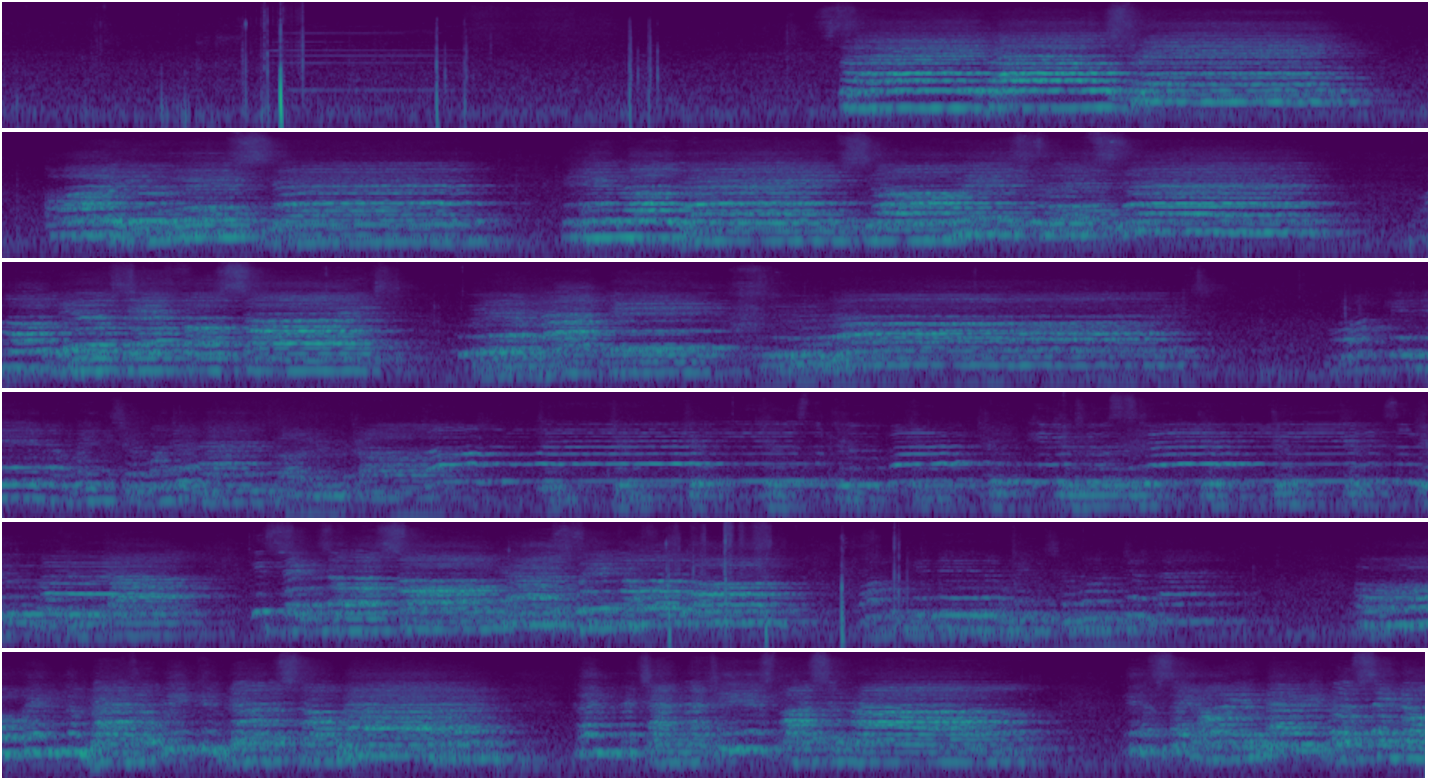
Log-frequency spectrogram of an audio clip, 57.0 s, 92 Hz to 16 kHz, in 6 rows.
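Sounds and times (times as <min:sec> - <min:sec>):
mixed choir singing: 0:05.4 - 0:27.2, 0:27.8 - 0:46.3, 0:47.0 - 0:57.0.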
